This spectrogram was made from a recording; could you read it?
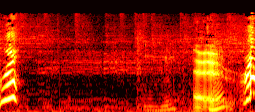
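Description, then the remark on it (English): A person imitates a dog barking, giving a few sharp, yelping barks with rising pitch, one at the start and a couple more near the end, with quieter vocal sounds between. “Hey, do you have any barks that you do, by the way?”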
